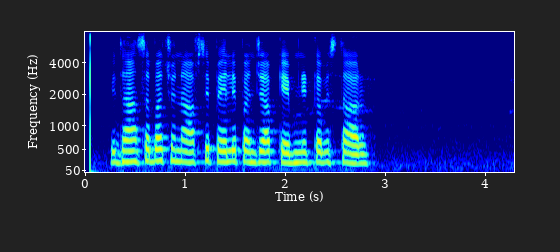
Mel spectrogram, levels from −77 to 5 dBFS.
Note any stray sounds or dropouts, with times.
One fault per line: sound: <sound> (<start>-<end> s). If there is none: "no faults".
no faults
